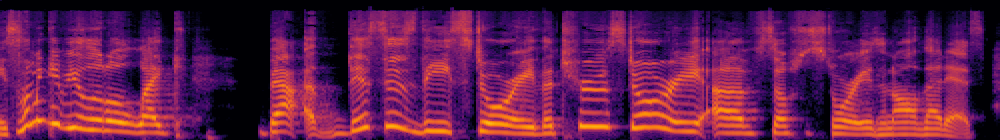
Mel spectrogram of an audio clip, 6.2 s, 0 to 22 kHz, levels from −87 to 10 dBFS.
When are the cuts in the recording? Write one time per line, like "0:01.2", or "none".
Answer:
none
